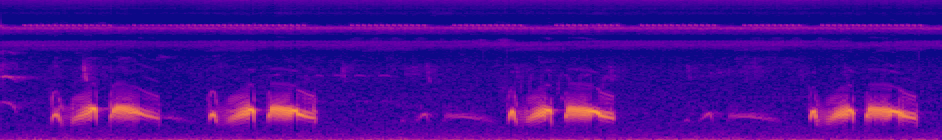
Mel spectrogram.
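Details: Tekukur, or spotted dove, in Indonesia, calling during a session to lure and trap wild doves; four phrases about two seconds apart, clipped opening notes then drawn-out wavering coos, with a constant high-pitched hum behind.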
